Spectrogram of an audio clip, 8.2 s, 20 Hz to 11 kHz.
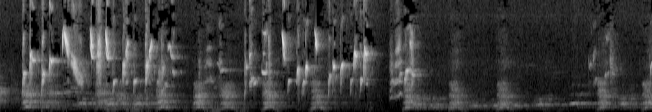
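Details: Song of a European goldfinch, dated 18 December 2016: dense high twittering and trilled phrases for the first five seconds, then rougher, lower bursty notes with a steady faint tone in the background.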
